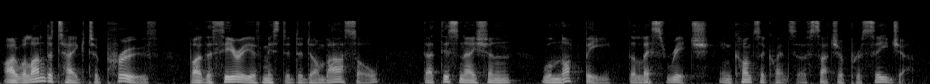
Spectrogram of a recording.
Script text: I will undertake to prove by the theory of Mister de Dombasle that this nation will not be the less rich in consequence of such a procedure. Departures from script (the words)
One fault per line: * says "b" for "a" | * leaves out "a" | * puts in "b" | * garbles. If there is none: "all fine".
all fine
